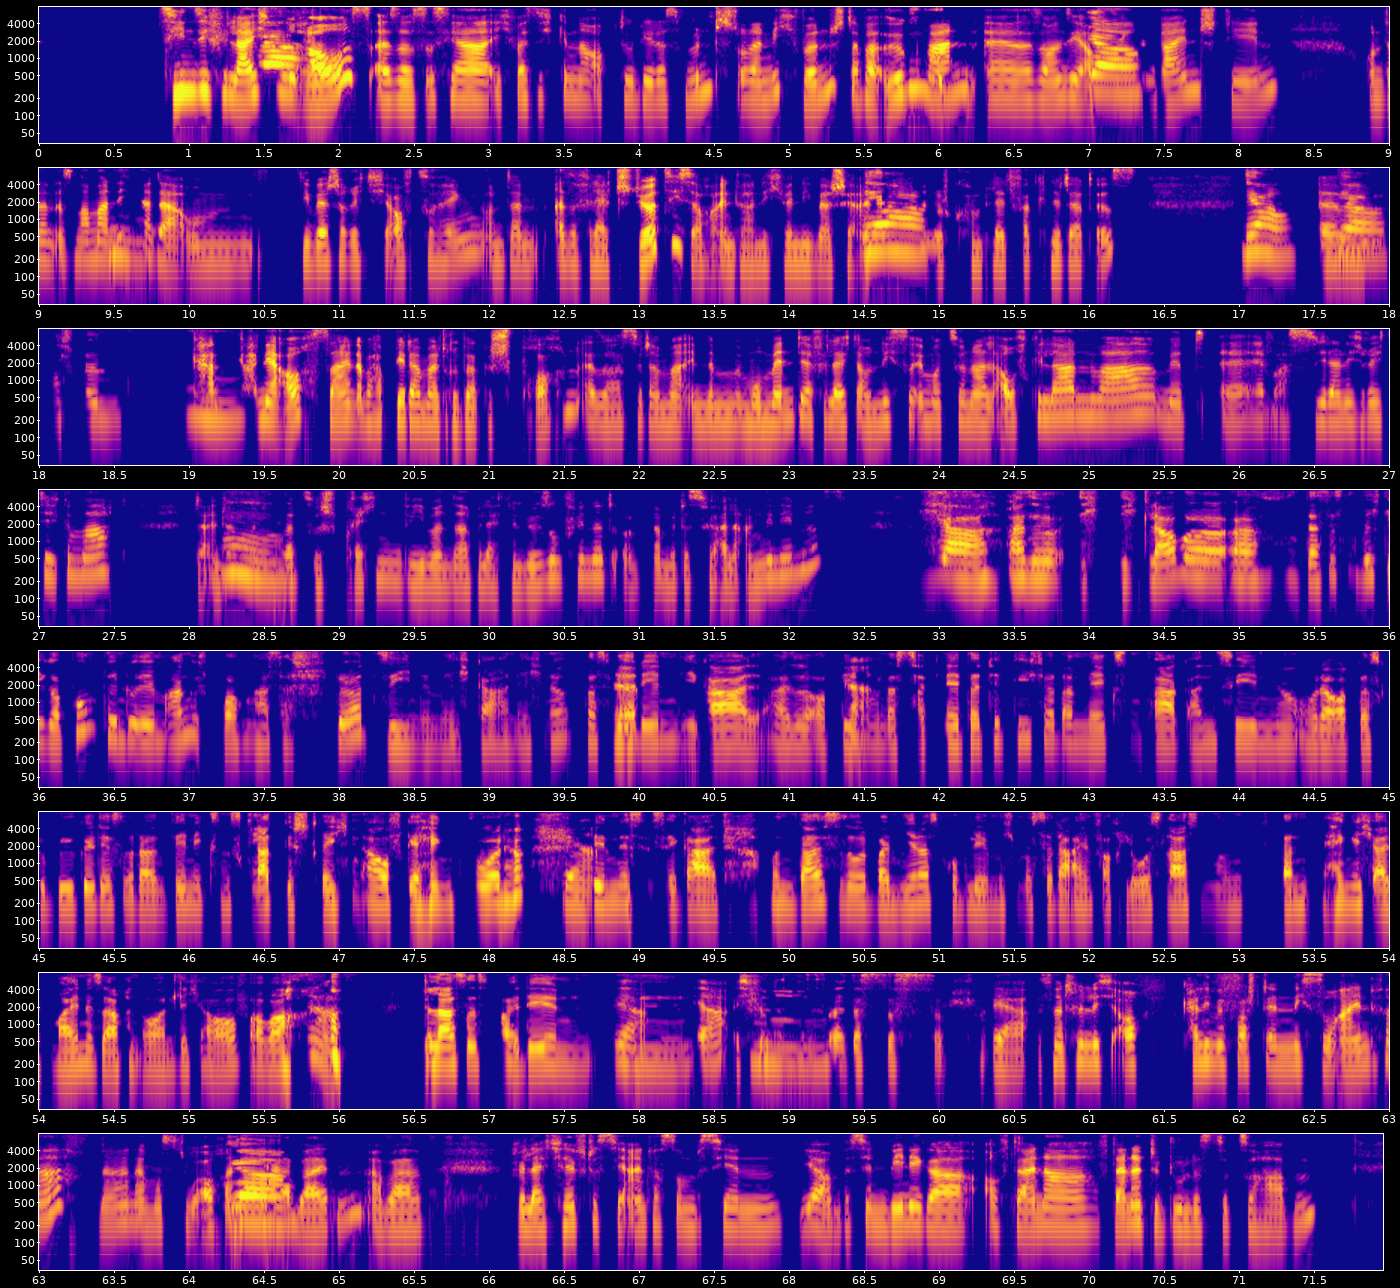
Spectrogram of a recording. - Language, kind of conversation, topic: German, advice, Warum fällt es mir schwer, Aufgaben zu delegieren, und warum will ich alles selbst kontrollieren?
- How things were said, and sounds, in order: chuckle; other background noise; laughing while speaking: "aufgehängt wurde"; snort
